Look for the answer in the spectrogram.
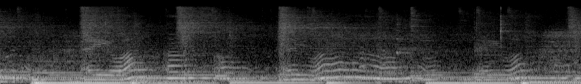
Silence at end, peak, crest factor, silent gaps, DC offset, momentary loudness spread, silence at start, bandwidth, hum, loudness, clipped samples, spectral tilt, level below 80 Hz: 0 s; -10 dBFS; 14 dB; none; under 0.1%; 4 LU; 0 s; 16 kHz; none; -25 LUFS; under 0.1%; -6.5 dB/octave; -26 dBFS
